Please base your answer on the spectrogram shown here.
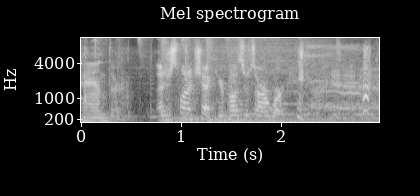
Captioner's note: contestants laugh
